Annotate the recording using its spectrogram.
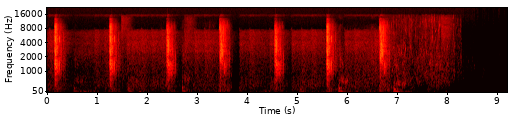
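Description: Sand blocks break with sharp crunching thuds at a steady pace.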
